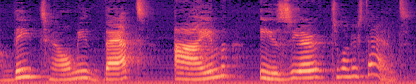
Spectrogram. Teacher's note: Porque o T no meio de uma palavra, ele vira som de D.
